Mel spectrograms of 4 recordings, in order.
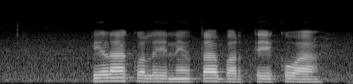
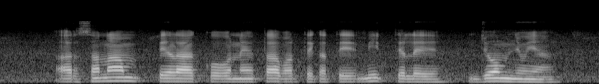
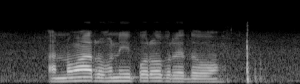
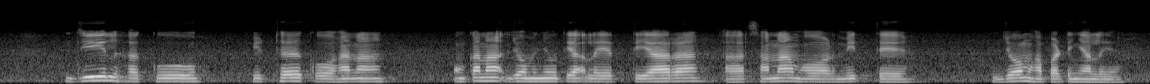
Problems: none marked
